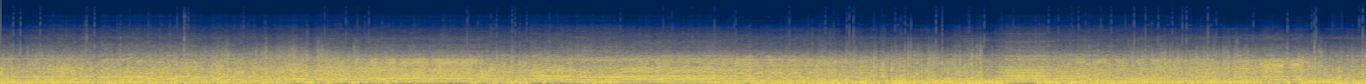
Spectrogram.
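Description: A small buggy engine roars and revs loudly close by.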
